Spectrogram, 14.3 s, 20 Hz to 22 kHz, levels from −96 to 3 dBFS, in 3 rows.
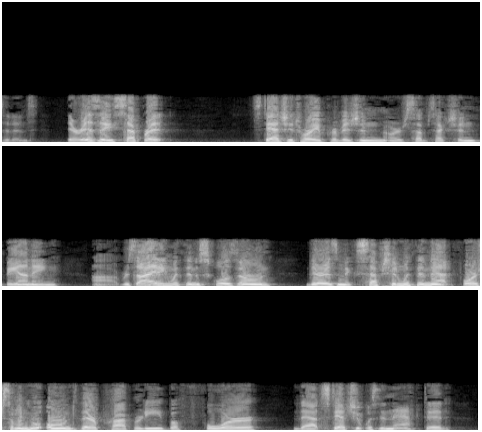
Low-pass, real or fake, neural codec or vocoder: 7.2 kHz; real; none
